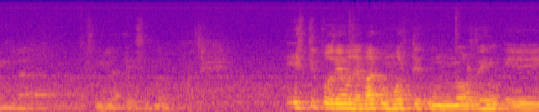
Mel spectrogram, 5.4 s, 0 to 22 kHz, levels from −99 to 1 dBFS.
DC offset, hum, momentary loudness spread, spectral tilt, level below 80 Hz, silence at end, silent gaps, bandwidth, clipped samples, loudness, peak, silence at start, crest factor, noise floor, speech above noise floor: under 0.1%; none; 24 LU; -8.5 dB/octave; -52 dBFS; 0 s; none; 19.5 kHz; under 0.1%; -17 LUFS; -2 dBFS; 0 s; 18 dB; -41 dBFS; 24 dB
